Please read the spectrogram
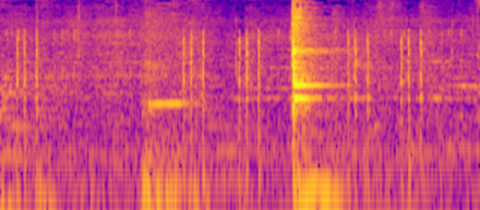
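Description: Lightning Link poker machine playing its reel-spin sounds: a run of small clicking ticks as the reels turn, a short beep about a second in, and a louder electronic chime with a low thud about two and a half seconds in.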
